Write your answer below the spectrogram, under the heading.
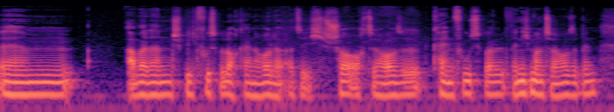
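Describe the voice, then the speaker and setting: A man with a dark, mellow tone speaks in a fairly low pitch, his intonation monotone and flat. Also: moderate pace. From Germany, Aschaffenburg (Lower Franconia). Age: 30s. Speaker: football executive, former professional footballer. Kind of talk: podcast interview.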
